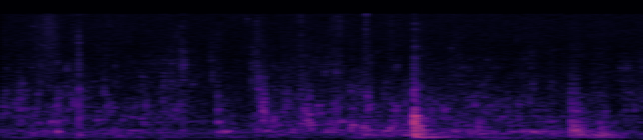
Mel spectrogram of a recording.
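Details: Paddle strokes and water splashes from a boat, with light wind and no animal voice.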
